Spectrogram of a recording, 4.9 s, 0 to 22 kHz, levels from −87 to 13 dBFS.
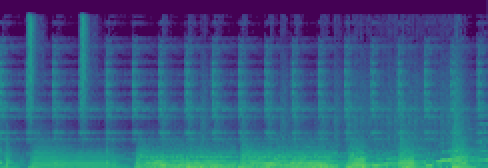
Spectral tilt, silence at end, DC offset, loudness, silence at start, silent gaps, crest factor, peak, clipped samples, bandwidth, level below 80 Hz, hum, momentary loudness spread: -5.5 dB/octave; 0 s; 1%; -17 LUFS; 0 s; none; 16 dB; 0 dBFS; under 0.1%; over 20 kHz; -28 dBFS; none; 7 LU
